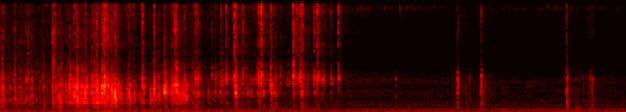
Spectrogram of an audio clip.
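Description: Fingertips type on a full-size Redgear backlit membrane gaming keyboard with red lighting, plastic keycaps and a plastic body. A fast, uneven flurry of bright, clacky plastic key presses fills the first two and a half seconds. It thins into a few isolated taps over quiet near-silence.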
